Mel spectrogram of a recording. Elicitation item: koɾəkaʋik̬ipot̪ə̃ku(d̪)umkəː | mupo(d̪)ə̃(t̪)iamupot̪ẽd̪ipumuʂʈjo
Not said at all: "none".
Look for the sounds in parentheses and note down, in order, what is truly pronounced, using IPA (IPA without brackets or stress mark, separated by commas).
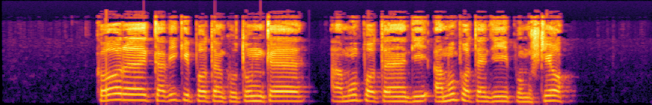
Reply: t̪, t̪, d̪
